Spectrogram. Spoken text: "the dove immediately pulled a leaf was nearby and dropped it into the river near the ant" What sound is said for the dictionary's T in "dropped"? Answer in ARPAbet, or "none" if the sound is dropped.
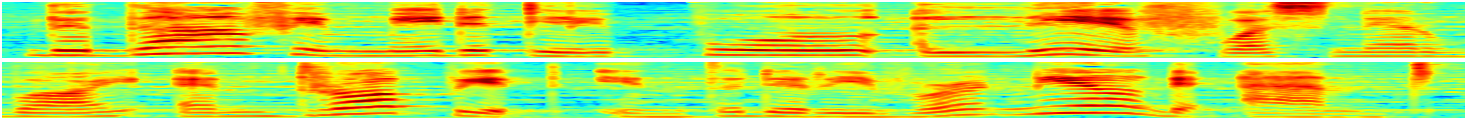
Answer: none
